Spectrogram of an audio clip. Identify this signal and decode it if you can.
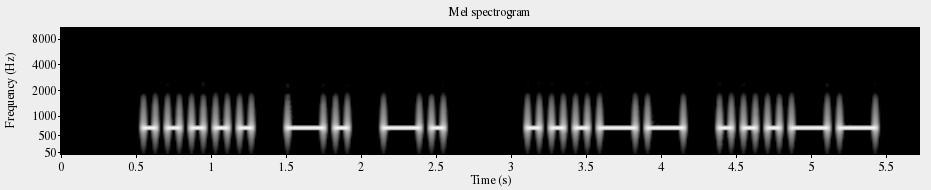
Morse code, heard as a keyed tone, about 15 wpm, 700 Hz. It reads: 5NN 33
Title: CQ WW DX Contest Exchange Encore - 15wpm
